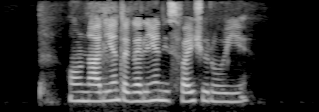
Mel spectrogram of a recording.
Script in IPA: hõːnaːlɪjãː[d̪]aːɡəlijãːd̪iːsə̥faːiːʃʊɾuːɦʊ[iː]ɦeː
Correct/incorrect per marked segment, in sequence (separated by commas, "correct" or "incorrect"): incorrect, correct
